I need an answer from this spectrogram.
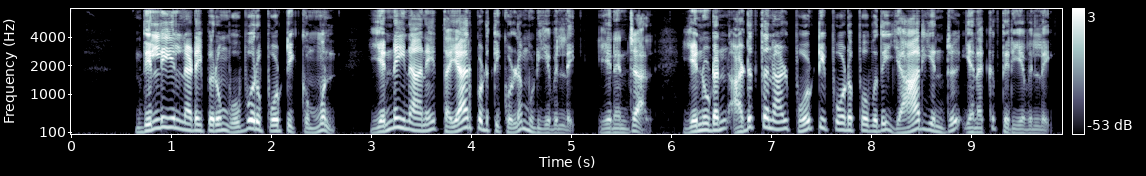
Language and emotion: Tamil, neutral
